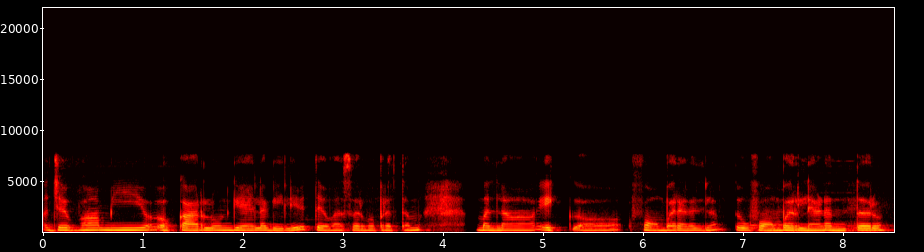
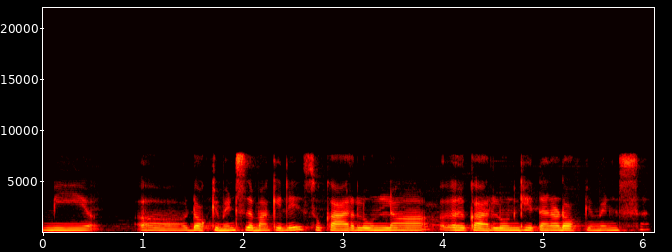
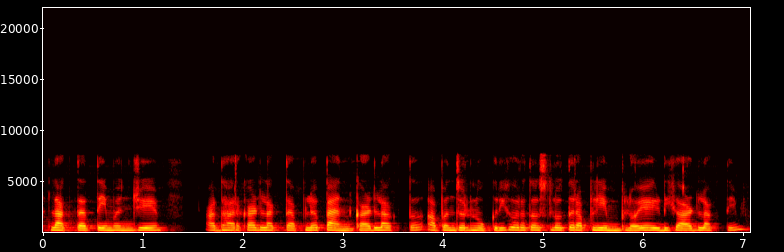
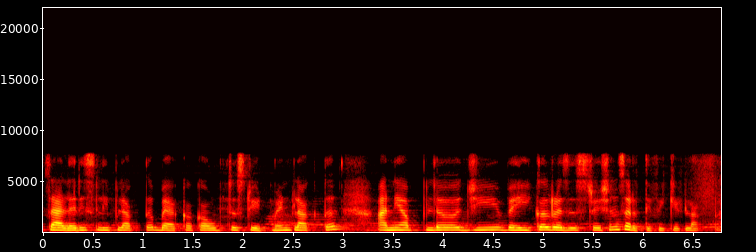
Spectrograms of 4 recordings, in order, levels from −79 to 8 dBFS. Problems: background conversations at intervals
